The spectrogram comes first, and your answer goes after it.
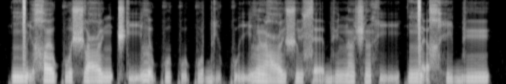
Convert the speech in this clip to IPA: ŋ͡ǀ ḭ χ œ kʷ œ ʃ ʊ ʕ y ŋ t͡ʃʼ ḭ l ə̰ kʷ i kʷ ɛ̰ kʷ œ b ḭ kʷ ḭ l ə̃ ʕ y ʃ y s ɛ̰ b y n ɐ̃ ʃ ə̃ x ḭ | ŋ͡ǀ ɛ̰ χ h i b y

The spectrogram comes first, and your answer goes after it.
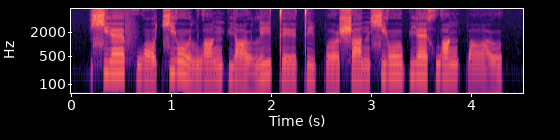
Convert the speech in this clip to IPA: ɕ j ɛ˥ f w ɔ˨˩ t͡ɕ j o˥˩ ʊ̯ l w ɑ˧˥ ŋ p j ɑ˨˩ ʊ̯ l i˥ t̪ e˧˥ ɪ̯ t̪ i˥˩ p ɤ˧˥ ʂ a˥ n ɕ j o˥ ʊ̯ p j ɛ˥ x w ɑ˥ ŋ p ɑ˨˩˦ ʊ̯

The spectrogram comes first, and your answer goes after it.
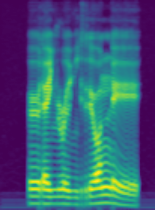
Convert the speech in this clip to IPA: ø ɾ ɛ ʎ ɭ ø ʎ rʲ ɔ n ɾ e

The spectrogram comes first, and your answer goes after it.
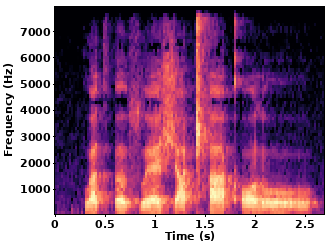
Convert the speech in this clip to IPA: kʷ a t͡sʼ əː sʷ ɛː ʃ a ǁʰ aː kʼ ɔ l oː

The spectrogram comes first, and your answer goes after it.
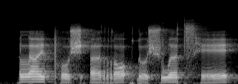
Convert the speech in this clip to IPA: l ɐ˦ ɪ̯ pʰ o˨ ʃ ʔ ɐ˨ r ɔ˧ ʔ ɗ ʊ˨ ʃ w ə˦ t͡sʰ e˨˦

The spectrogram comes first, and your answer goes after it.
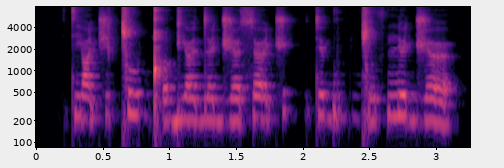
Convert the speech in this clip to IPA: t j ɒ t͡ʃ ə ǀ u ǃʼ ɤ ɡ j œ d œ d͡ʒ œ s œ t͡ʃ | t ʏ ɡ u p ɡ͡ǀ u θ n ʏ d͡ʒ œ

